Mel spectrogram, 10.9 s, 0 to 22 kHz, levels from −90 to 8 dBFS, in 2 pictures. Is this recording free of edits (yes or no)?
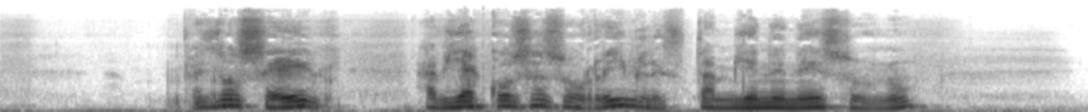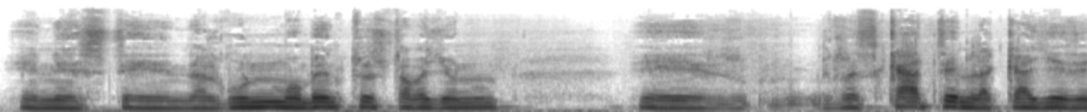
no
